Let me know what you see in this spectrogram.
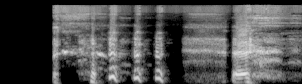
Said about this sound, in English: And I'm now coughing. Great.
